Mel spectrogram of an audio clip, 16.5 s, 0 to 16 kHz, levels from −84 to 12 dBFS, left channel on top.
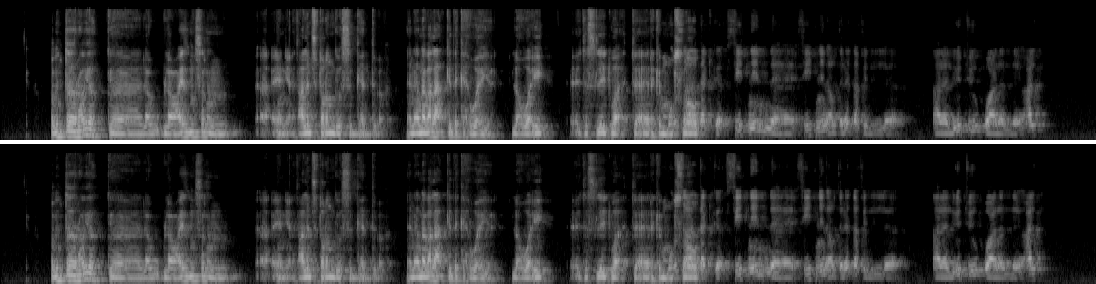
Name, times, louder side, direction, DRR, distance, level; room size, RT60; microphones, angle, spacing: voice 1, 0.8-3.5 3.9-5.8 6.1-8.2 8.6-10.5, left 2 dB, 40° left, 1.4 m, -26 dB
voice 2, 10.1-13.5 14.0-15.5, right 1 dB, 55° right, 4.4 m, -33 dB
26.5 x 23.0 x 2.3 m
head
